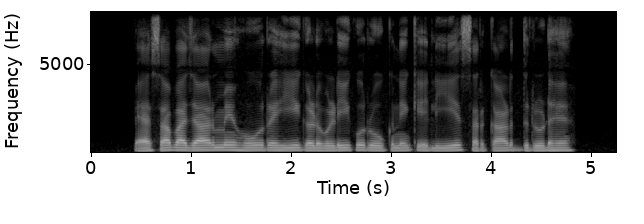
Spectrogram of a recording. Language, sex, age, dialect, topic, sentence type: Hindi, male, 18-24, Garhwali, banking, statement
